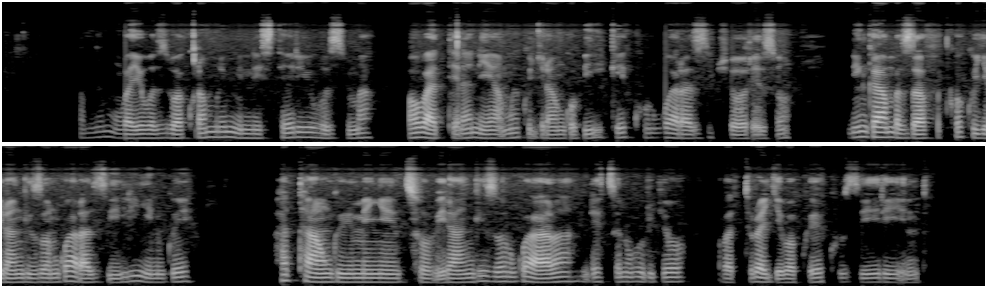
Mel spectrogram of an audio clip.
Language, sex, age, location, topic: Kinyarwanda, male, 18-24, Kigali, health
